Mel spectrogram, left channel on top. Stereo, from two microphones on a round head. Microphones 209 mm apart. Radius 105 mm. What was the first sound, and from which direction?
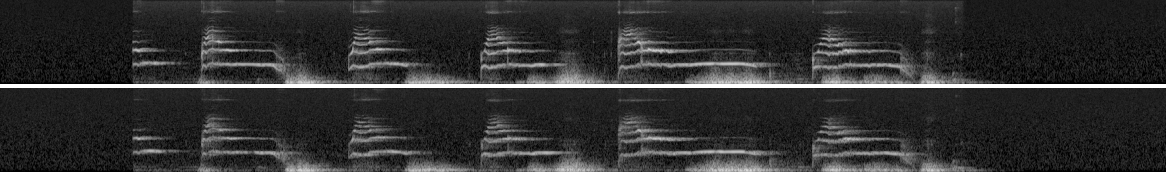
A cat meowing, 50° left (ahead or behind).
